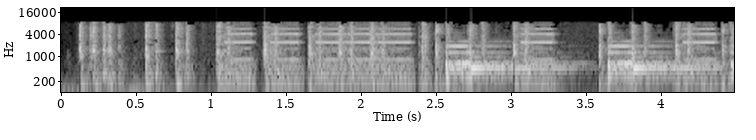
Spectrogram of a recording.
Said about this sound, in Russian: Такой звук обычно сопровождает загрузку страницы в интернете. Он означает, что страница не может быть загружена, потому что она не найдена.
